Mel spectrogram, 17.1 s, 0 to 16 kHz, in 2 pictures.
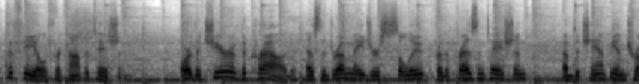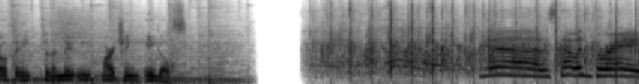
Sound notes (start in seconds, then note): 12.5 applause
